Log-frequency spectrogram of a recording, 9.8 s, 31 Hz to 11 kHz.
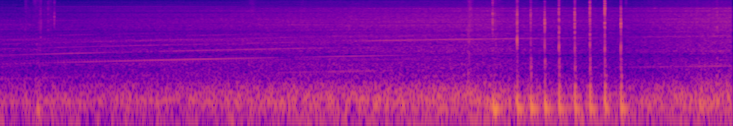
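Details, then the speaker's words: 2005 Acura RL blower motor just replaced, old one's brushes going bad: steady whir climbing smoothly to full speed, a few ticks near the end; now runs faster than before, working properly. "Oh yeah, it's working good now. Before it wouldn't get that fast anyway."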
